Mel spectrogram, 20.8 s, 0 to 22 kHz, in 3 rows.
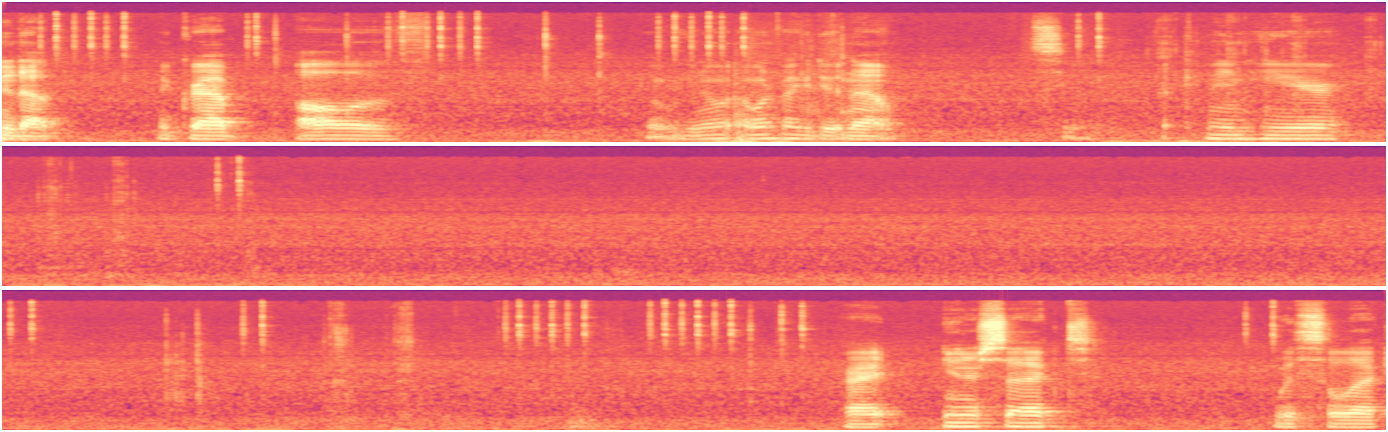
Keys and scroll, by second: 4.2 q, 14.9 space.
